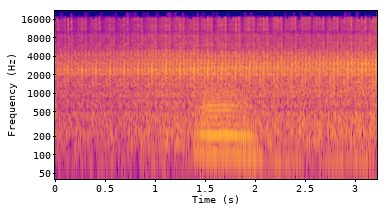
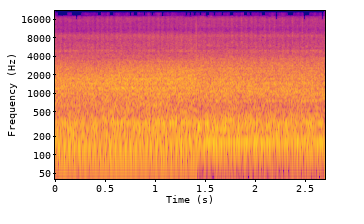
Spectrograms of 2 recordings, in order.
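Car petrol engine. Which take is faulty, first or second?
first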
